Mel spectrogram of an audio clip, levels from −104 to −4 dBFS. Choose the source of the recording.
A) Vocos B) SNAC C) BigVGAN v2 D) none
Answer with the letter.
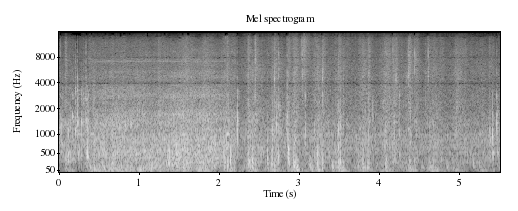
D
